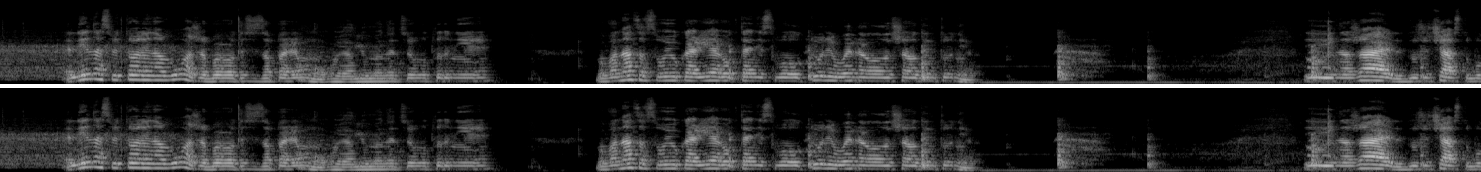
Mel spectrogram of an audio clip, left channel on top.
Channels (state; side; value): identical; both; correlation 1.00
